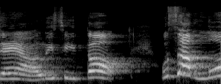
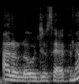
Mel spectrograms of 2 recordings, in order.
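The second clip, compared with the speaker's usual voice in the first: usual speaking voice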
